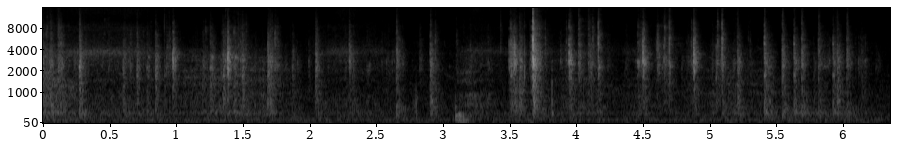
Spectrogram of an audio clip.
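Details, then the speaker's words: Bus door lock just replaced, tested with key: rapid irregular light clicks with no firm latch, the lock clicks but won't lock; installer suspects he damaged it during fitting. "It's not locking. I can hear it clicking. That should be locking."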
